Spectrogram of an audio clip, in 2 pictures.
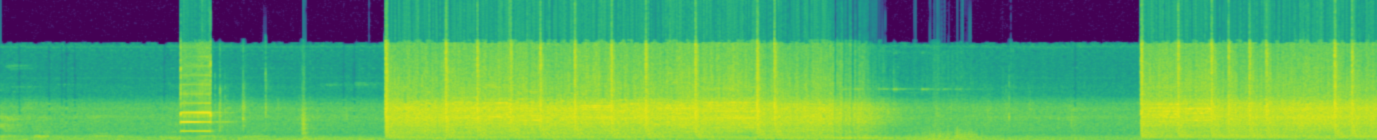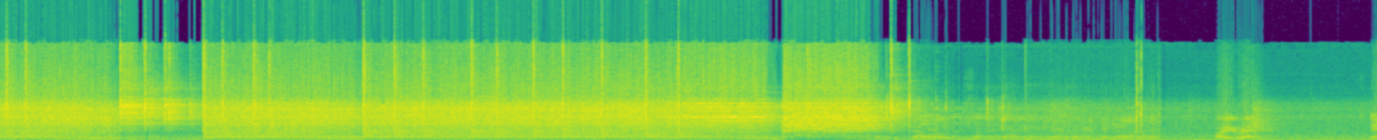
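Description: A shot-timer start beep about two seconds in, then a run of pistol gunfire during a USPSA stage. The shots are so loud and dense that single reports do not stand apart, with short lulls around the tenth and the sixteenth second.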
